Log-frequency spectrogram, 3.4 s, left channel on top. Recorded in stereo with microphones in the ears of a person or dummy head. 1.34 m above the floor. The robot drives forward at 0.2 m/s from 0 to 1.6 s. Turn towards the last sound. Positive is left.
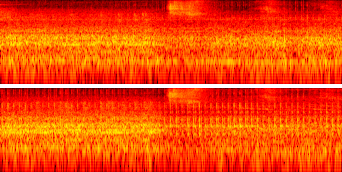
turn(degrees=-30)  # may be behind; listen again after turning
